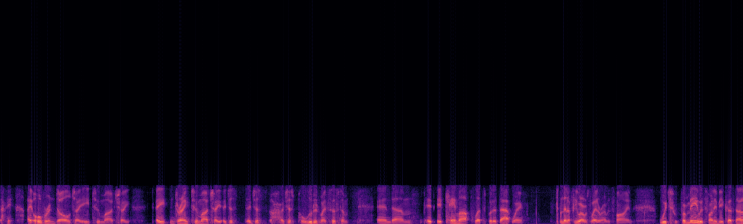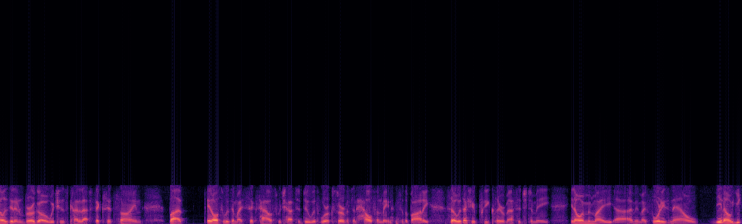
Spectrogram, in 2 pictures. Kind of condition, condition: link, phone line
